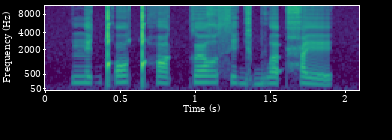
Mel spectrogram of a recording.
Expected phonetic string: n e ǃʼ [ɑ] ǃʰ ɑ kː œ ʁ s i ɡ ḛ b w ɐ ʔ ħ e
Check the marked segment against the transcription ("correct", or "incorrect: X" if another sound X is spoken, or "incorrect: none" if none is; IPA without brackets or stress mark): incorrect: ɔ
